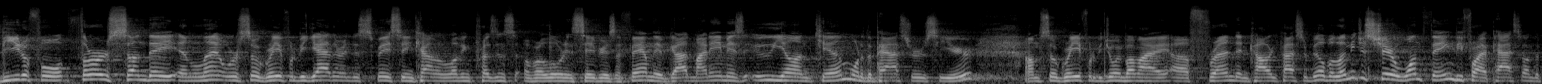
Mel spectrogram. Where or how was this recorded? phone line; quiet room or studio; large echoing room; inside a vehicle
large echoing room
